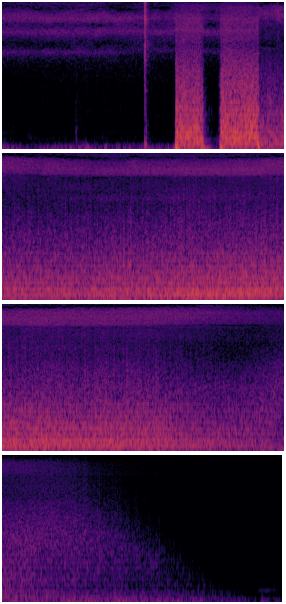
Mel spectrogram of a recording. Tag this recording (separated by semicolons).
engine; fire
